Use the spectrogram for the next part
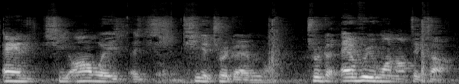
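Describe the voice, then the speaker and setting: Halting man in an echoey room. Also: medium pitch, animated, a little mellow. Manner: halting, full of fillers and restarts. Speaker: co-host. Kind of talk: casual podcast chat. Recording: echoey room, faint hum.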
